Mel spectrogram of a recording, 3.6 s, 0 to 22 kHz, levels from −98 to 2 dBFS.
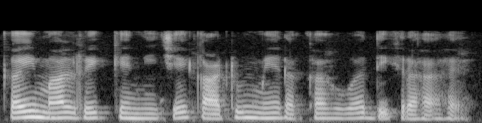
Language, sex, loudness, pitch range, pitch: Hindi, female, -19 LUFS, 155-175 Hz, 165 Hz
